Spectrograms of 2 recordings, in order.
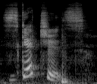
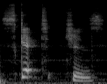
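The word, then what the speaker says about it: Skechers: How do we spell it? Oh, S K E T C H E S. E S. Yeah. No R.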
